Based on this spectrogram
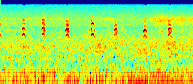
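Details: Ruddy shelduck giving a series of short, nasal honking notes, about two per second, fairly even in pitch, with a constant low background hum beneath.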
